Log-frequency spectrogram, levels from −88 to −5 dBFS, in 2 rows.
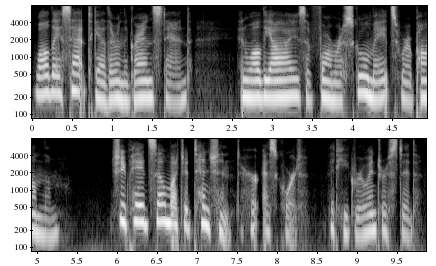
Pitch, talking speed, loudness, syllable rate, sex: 200 Hz, 180 wpm, -19 LUFS, 5.4 syllables/s, female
